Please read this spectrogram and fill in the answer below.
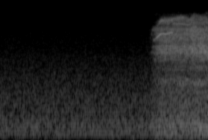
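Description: Near silence of faint room tone, then about one and a half seconds in a sudden high-pitched hiss starts and carries on.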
